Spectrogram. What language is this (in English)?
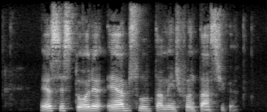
Portuguese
